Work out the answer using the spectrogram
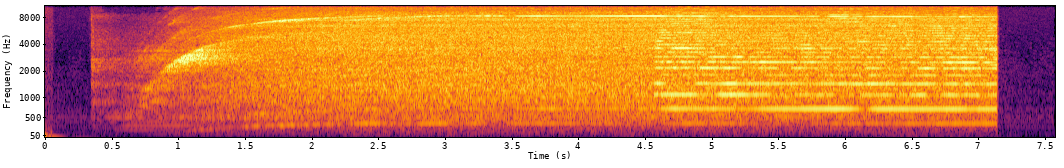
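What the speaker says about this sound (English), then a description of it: "The female joint on the worktop edge has to be formed in several passes of the router" A router cutting a female joint into a worktop edge: the motor spins up, then a steady loud high whine with a rough cutting noise holds for several seconds before stopping abruptly.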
